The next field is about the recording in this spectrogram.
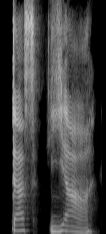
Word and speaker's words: Jahr: So, the R at the end is not pronounced. Das Jahr. But that doesn't mean that you pronounce the word as if there was no R at all.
